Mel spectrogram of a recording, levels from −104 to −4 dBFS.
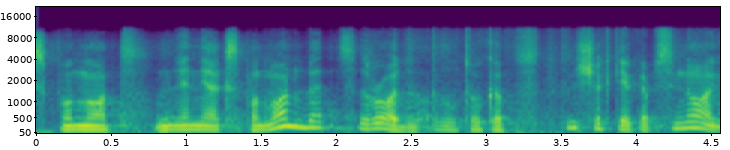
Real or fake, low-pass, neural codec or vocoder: fake; 10.8 kHz; codec, 16 kHz in and 24 kHz out, 0.9 kbps, LongCat-Audio-Codec, fine tuned four codebook decoder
